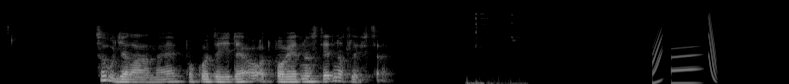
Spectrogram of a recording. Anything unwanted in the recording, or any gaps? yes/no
yes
